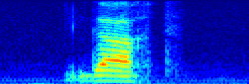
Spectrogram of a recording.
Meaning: migration, emigration, immigration
- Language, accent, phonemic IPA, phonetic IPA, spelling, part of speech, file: Armenian, Eastern Armenian, /ɡɑχtʰ/, [ɡɑχtʰ], գաղթ, noun, Hy-գաղթ.ogg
